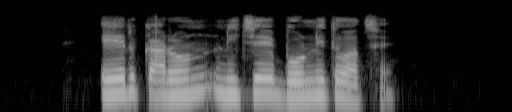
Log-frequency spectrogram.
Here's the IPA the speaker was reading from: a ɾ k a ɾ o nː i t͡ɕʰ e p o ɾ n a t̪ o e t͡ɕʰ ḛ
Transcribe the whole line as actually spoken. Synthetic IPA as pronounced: e ɾ k a ɾ o nː i t͡ɕ e b o ɾ n i t̪ o a t͡ɕʰ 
